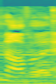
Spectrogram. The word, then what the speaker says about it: Nava: N-A-T-A-L-Y, Nava, N-A-V-A.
